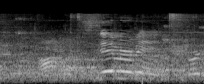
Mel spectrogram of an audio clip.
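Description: Background voices of people talking, with a single dull thump about halfway through.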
